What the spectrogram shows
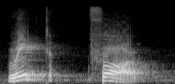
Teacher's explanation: With is unstressed, for is stressed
